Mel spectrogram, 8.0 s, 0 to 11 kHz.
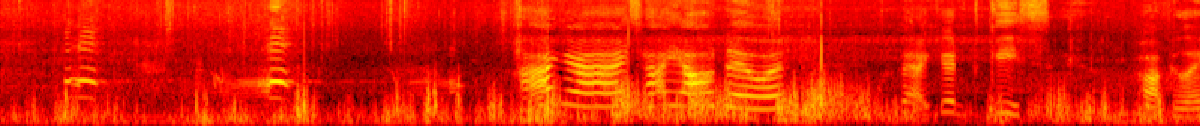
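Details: Geese flying in and landing on an icy pond on 19 November 2014: a flock gives many overlapping nasal, harmonic honks, some bending down in pitch, most dense midway through, while a person calls out greetings.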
